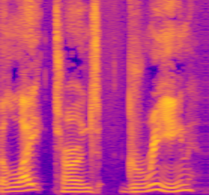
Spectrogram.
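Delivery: normal talking voice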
